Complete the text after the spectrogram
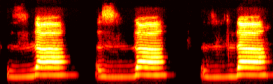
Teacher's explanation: इसमें आपने सीटी की आवाज प्रोनाउंस करनी है। सीटी की आवाज आपकी आनी चाहिए, सीटी की तरह आपने इसको, इतनी ज्यादा भी नहीं आनी चाहिए, लेकिन इसको जोर से आपने प्रोनाउंस करना है, जोर से अदा करना है।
